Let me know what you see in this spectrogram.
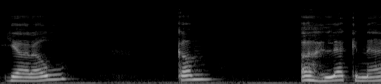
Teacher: دو آنکھوں والی ہا کی آواز حلق کے نیچے سے نکالیں گے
